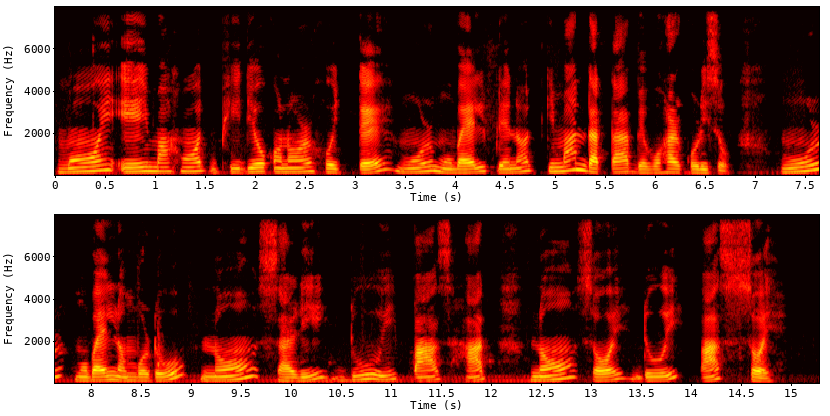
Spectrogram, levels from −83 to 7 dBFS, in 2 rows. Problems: none marked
